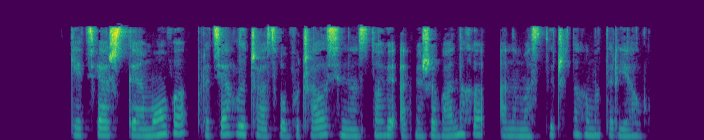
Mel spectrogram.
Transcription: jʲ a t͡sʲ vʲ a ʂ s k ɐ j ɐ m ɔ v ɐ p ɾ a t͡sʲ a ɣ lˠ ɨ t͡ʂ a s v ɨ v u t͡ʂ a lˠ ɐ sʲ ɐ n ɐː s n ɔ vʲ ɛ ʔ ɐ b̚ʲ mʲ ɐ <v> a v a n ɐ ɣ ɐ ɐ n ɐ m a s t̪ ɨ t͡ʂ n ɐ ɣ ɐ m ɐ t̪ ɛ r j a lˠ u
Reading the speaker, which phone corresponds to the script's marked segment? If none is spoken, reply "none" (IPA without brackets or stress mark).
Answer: ʐ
